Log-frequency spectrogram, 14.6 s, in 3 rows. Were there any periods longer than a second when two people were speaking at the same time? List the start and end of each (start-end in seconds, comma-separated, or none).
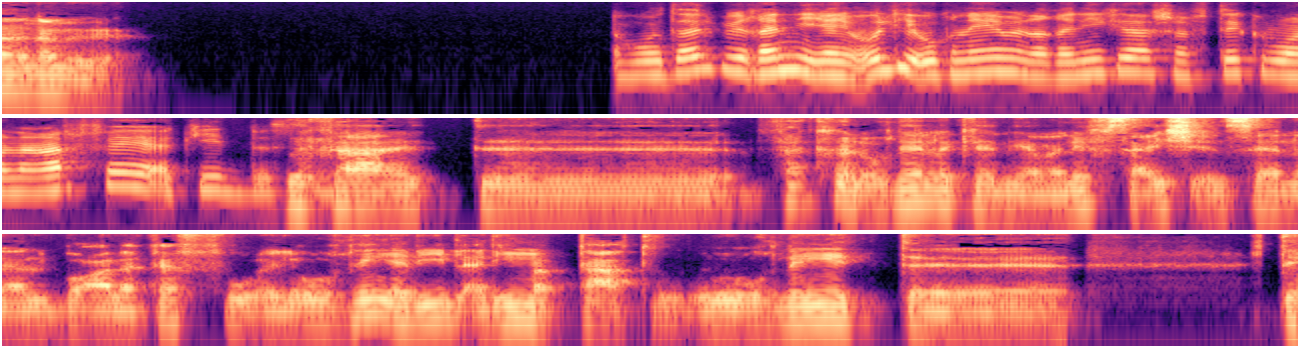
none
